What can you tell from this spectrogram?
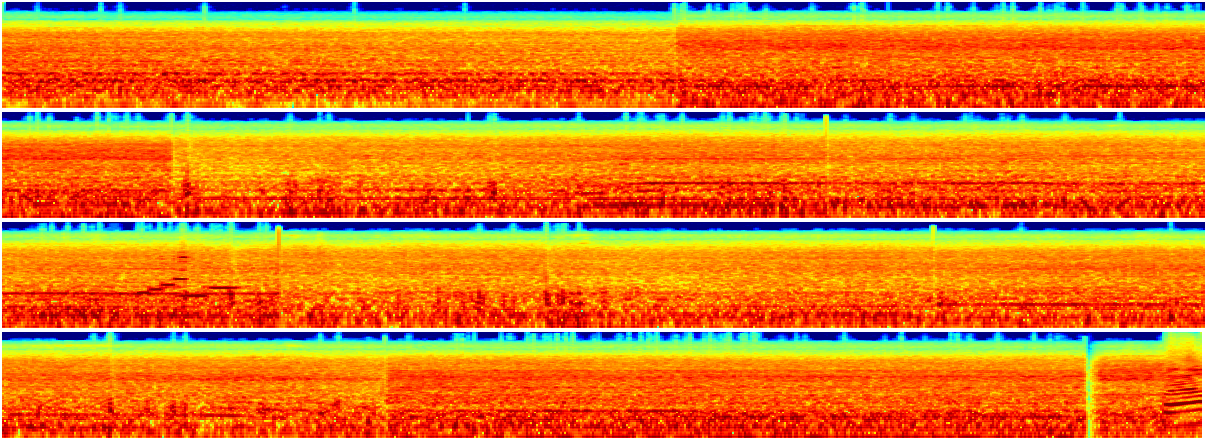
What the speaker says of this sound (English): I think this tractor might be broke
